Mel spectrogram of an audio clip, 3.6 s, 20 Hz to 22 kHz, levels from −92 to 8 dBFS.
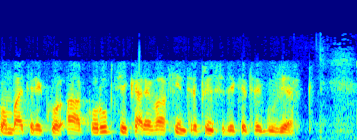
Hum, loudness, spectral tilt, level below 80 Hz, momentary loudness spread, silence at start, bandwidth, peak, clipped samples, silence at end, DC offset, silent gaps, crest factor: none; -14 LUFS; -7.5 dB/octave; -58 dBFS; 2 LU; 0 s; 5.8 kHz; 0 dBFS; under 0.1%; 0.05 s; under 0.1%; none; 14 dB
